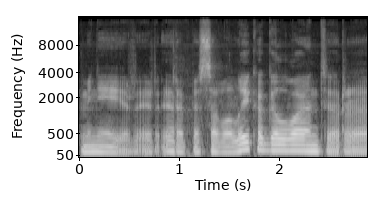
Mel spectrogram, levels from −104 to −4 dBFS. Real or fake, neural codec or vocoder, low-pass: real; none; 14.4 kHz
